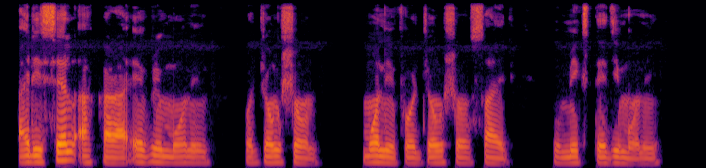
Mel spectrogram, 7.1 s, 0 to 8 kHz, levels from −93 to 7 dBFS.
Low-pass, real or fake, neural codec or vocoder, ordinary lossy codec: 7.2 kHz; real; none; none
